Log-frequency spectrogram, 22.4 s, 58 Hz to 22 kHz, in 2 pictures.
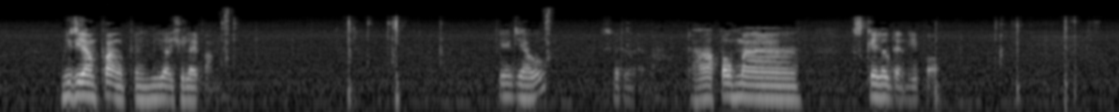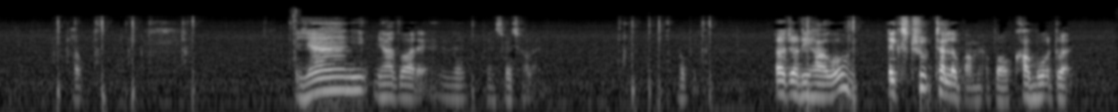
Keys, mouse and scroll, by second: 5.4 click, 10.6 KP_1, 11.6-13.7 middle drag, 14.0-15.8 drag.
